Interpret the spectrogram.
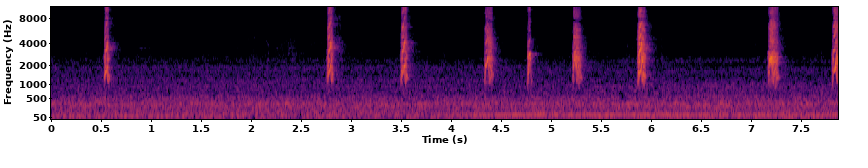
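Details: Pet Java sparrow indoors, calling loudly as if complaining that its companion teases it by nibbling and biting its feathers; short sharp chip notes repeated irregularly, about eight in eight seconds, over a low steady room hum.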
